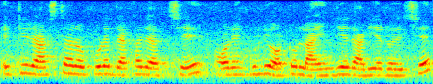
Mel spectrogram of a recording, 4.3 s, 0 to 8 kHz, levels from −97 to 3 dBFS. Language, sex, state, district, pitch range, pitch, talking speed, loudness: Bengali, female, West Bengal, Malda, 210-245 Hz, 235 Hz, 150 wpm, -16 LUFS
